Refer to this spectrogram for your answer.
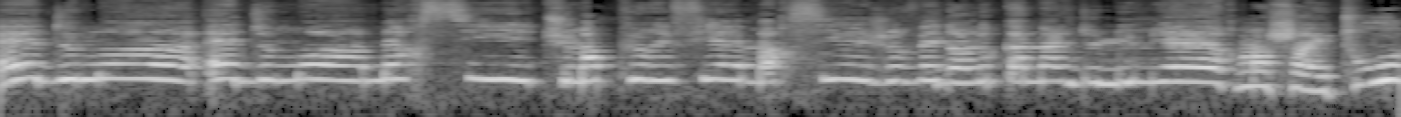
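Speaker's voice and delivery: fake granny voice, squeaky.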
